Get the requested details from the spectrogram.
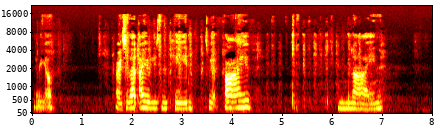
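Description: A pen scratches lightly on a card.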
